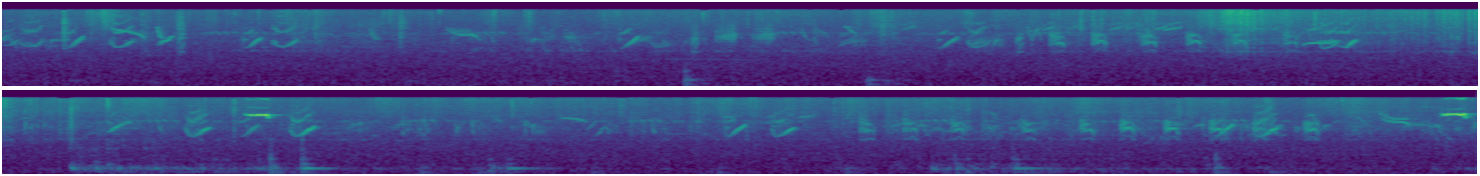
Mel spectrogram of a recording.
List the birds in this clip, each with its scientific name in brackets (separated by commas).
Red-billed Firefinch (Lagonosticta senegala), Scarlet-chested Sunbird (Chalcomitra senegalensis)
